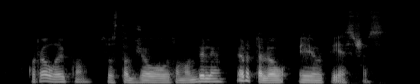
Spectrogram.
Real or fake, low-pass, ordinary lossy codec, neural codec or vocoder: fake; 14.4 kHz; AAC, 64 kbps; codec, 44.1 kHz, 7.8 kbps, Pupu-Codec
